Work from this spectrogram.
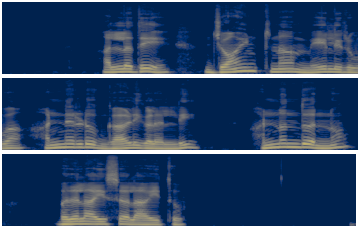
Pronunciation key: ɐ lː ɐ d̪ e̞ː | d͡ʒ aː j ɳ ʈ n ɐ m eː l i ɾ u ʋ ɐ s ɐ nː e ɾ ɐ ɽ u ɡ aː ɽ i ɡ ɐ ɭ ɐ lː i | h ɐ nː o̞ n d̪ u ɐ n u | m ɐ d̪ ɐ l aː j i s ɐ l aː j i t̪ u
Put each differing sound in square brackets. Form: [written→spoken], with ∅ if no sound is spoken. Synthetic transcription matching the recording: ɐ lː ɐ d̪ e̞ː | d͡ʒ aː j ɳ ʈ n ɐ m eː l i ɾ u ʋ ɐ [s→h] ɐ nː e ɾ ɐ ɽ u ɡ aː [ɽ→ɭ] i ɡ ɐ ɭ ɐ lː i | h ɐ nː o̞ n d̪ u ɐ [n→nː] u | [m→b] ɐ d̪ ɐ l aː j i s ɐ l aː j i t̪ u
